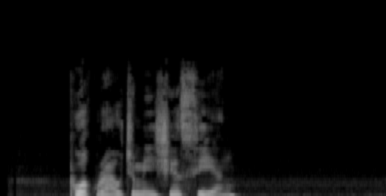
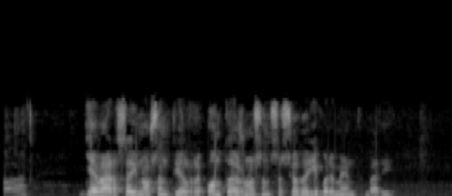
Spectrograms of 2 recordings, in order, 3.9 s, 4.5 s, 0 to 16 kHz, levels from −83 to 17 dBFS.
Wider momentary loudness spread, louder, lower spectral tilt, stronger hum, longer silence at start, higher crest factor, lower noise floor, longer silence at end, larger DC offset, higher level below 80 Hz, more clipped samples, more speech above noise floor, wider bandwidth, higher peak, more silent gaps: second, 15 LU vs 19 LU; about the same, -25 LUFS vs -26 LUFS; first, -5.5 dB/octave vs -3 dB/octave; neither; first, 0.7 s vs 0.05 s; about the same, 24 dB vs 20 dB; first, -69 dBFS vs -53 dBFS; first, 1.5 s vs 0.6 s; neither; second, -74 dBFS vs -62 dBFS; neither; first, 44 dB vs 27 dB; first, 11 kHz vs 8.4 kHz; first, -4 dBFS vs -8 dBFS; neither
